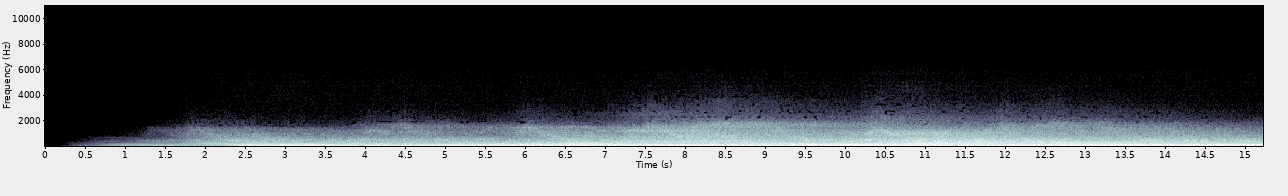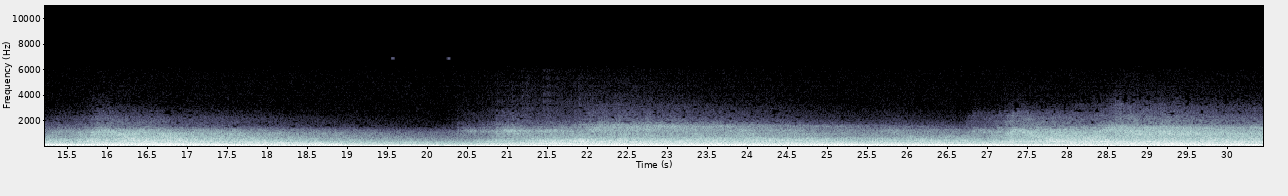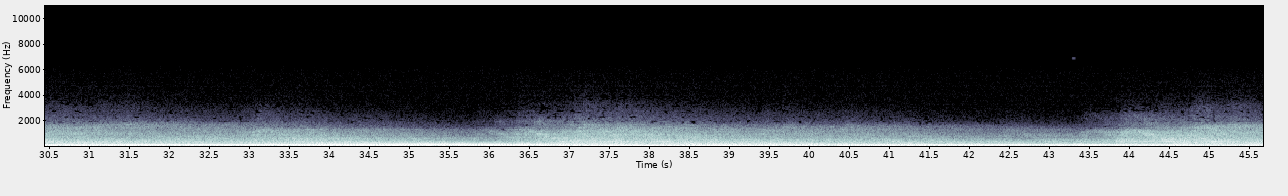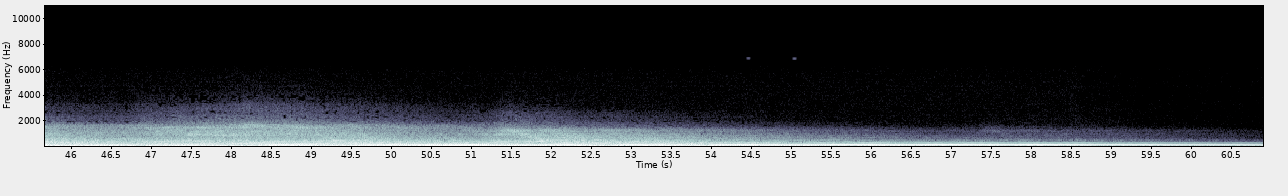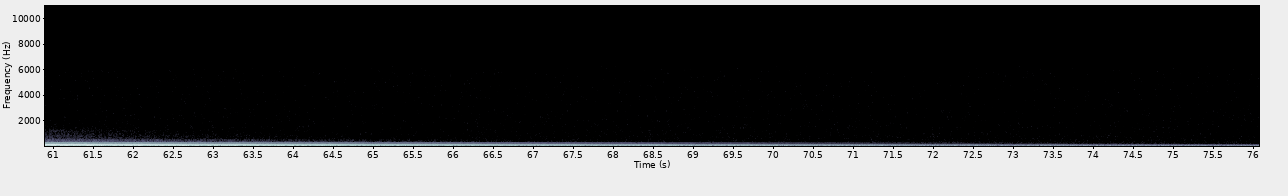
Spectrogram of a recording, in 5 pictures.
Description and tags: Echoing wind
Low, warbling drone with heavily phased mid-range tones layered over top. This sound was generated by heavily processing various Pandora PX-5 effects when played through an Epiphone Les Paul Custom and recorded directly into an Audigy 2ZS.
wind, drone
